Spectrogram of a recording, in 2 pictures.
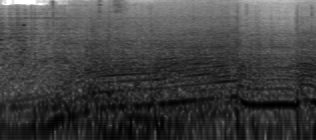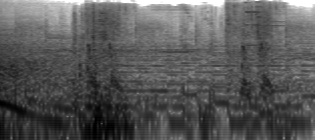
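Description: Engines roar loudly in a Fortnite cyberpunk tycoon map, a revving car shifting pitch, then a crash-like thud before the engine noise drops and fades.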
